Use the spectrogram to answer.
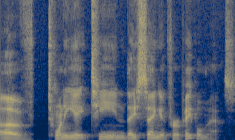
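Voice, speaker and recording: A man with an American accent talks in a fairly low pitch on a very clean recording with a silent background. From Minnesota, Alexandria. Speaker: choral conductor and composer. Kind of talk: casual interview chat.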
